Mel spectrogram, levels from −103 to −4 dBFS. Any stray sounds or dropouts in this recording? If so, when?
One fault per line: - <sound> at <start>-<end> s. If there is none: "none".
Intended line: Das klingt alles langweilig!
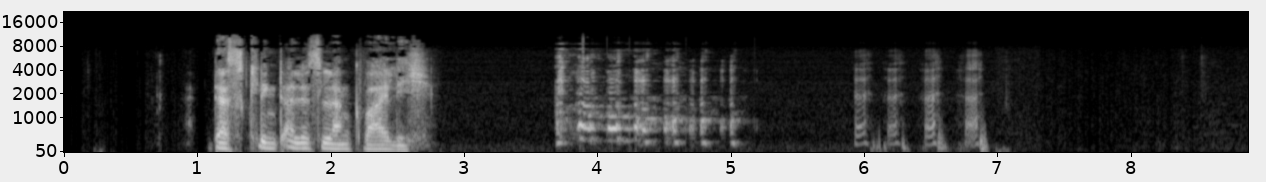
- laugh at 3.7-5.2 s
- laugh at 5.9-7.0 s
